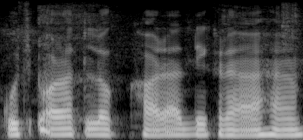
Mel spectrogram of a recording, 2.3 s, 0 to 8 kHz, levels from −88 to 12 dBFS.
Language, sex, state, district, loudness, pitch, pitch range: Hindi, male, Bihar, Patna, -15 LUFS, 120 Hz, 115-125 Hz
